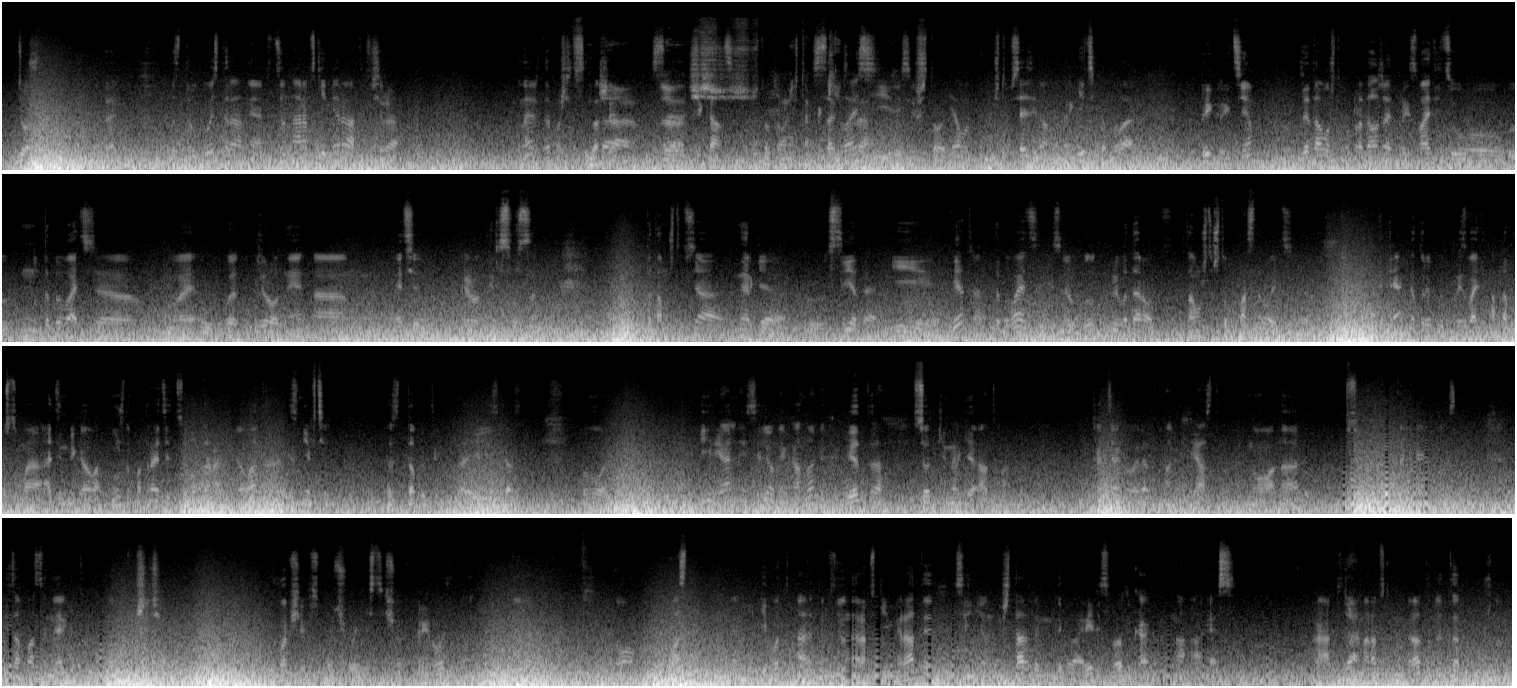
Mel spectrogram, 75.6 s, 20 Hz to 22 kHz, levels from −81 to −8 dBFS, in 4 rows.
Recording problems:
wind noise on the microphone; heavy; 3 dB above the speech
choppy; very; from 54 to 58 s, from 1:07 to 1:10 and from 1:11 to 1:13; 15% of the speech affected

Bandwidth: 15.5 kHz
